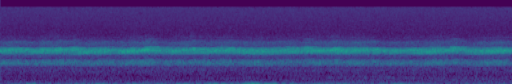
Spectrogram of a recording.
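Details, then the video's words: Frogs calling en masse in a wetland during spring, recorded live near a house: an unbroken, shimmering chorus of quick pulsed croaks on two steady pitches, evenly loud from start to finish. "Ambient Noise for Sleep Frogs"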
